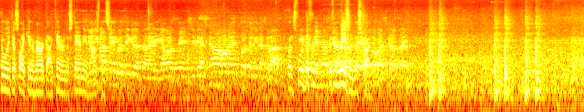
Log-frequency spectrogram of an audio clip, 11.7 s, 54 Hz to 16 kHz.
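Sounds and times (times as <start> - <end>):
speech: 0.0 - 8.9
subway train rolling into the station: 0.0 - 11.6
subway train wheels clacking over rail joints: 5.2 - 11.6.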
